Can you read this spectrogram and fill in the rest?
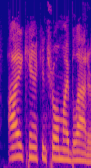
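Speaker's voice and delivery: ordinary delivery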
